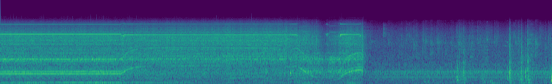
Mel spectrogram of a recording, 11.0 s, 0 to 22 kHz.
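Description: A power drill bores a 7/32 inch hole through the dashboard of a Saab 9-3, giving a steady, close whine for about seven seconds before stopping, followed by a few sharp clicks.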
